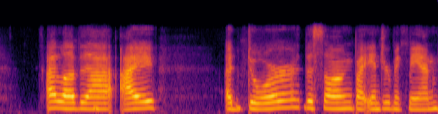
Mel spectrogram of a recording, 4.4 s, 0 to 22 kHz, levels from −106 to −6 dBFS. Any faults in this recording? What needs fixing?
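Two lost packets rebuilt from error correction: at 1.55 s, after "I love that", and at 3.13–3.15 s, after "adore the". Each lost 20 ms packet was replaced by a low-bitrate copy carried in the following packet, so there is no gap, just a brief rougher, noisier patch. The Opus call path's band limit near 8 kHz is present throughout. To prevent this, reduce packet loss on the network path, for example with a steadier connection or prioritised voice traffic.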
